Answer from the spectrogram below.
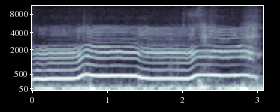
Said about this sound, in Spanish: La sirena de emergencia.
